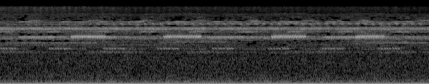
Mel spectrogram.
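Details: High, ringing cricket chorus from a peaceful park in the evening, a constant shimmering trill with brief chirps recurring at an even pace, roughly two each second.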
